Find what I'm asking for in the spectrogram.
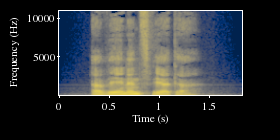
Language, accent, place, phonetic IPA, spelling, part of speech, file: German, Germany, Berlin, [ɛɐ̯ˈvɛːnənsˌveːɐ̯tɐ], erwähnenswerter, adjective, De-erwähnenswerter.ogg
- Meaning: inflection of erwähnenswert: 1. strong/mixed nominative masculine singular 2. strong genitive/dative feminine singular 3. strong genitive plural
